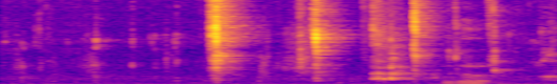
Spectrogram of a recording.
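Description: A young man slurps noodles close to a microphone.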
